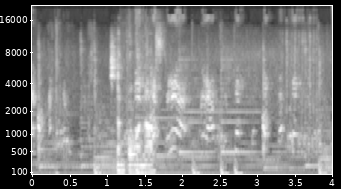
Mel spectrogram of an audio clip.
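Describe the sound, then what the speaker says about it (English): Sea hens clucking in a coop in the Slime Rancher 2 video game, a series of short, bright clucks and squawks close by, with a brief spoken remark mixed in. "And then I just have the sea hen coop here"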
